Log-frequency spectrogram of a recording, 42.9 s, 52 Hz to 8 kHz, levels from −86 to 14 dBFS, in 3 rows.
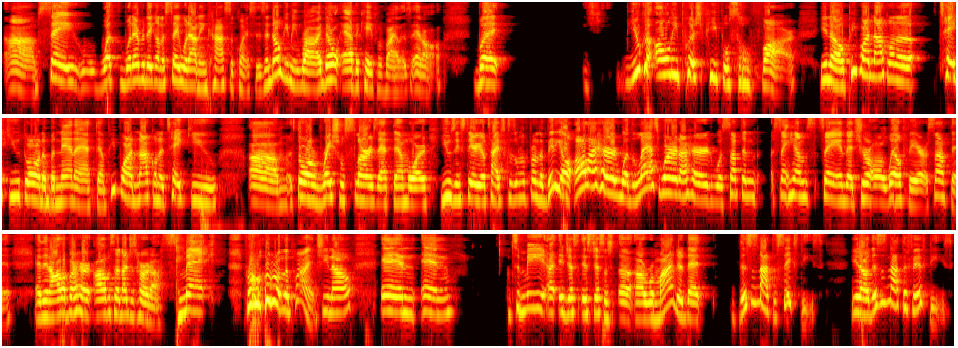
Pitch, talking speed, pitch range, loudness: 220 Hz, 180 wpm, 190-250 Hz, -13 LUFS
